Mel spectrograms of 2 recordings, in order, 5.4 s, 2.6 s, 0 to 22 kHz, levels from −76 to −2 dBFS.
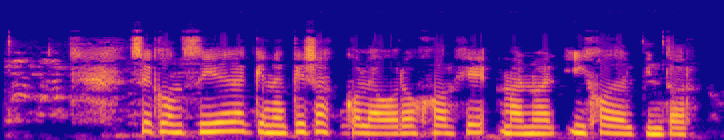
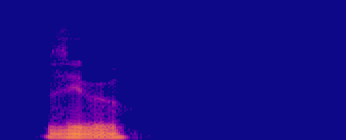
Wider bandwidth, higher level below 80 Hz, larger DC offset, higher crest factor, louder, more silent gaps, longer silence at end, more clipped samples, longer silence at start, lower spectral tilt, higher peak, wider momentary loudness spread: about the same, 9.4 kHz vs 9.4 kHz; first, -54 dBFS vs -62 dBFS; neither; second, 12 dB vs 20 dB; first, -13 LUFS vs -29 LUFS; neither; second, 0.25 s vs 1.65 s; neither; second, 0.05 s vs 0.35 s; second, -4.5 dB/octave vs -9.5 dB/octave; first, 0 dBFS vs -12 dBFS; second, 7 LU vs 15 LU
